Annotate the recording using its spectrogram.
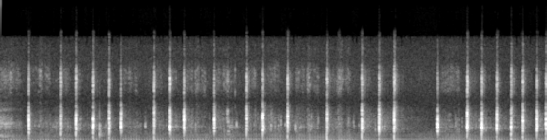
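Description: Chalk tapping on a blackboard as words are written out: a run of sharp, irregular clicks, several a second, with a couple of short pauses.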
